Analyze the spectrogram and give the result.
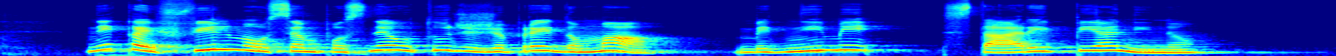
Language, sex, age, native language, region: Slovenian, female, 50-59, Slovenian, Carinthia region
